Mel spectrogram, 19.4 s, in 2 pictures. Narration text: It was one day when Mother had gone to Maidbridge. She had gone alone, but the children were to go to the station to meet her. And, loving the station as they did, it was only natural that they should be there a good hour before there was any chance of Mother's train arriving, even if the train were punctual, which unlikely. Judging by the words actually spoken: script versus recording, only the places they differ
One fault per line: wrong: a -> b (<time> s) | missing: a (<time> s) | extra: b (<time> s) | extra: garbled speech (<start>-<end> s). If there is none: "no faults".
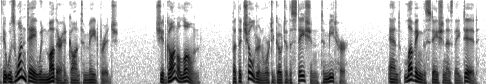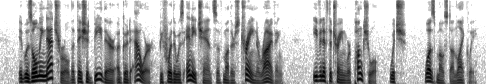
extra: was most (18.2 s)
